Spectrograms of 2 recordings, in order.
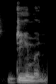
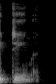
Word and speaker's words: daemon: route which the daemon, which I will from now on pronounce as demon, but it is written with an AE, as in Aesop, as in AE, right? But we'll say demon. We'll say demon. We're going to say demon instead of daemon.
